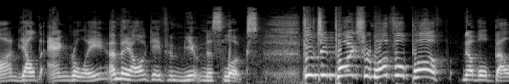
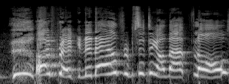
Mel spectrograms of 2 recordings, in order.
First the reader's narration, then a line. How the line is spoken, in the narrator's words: screamed the redhead girl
